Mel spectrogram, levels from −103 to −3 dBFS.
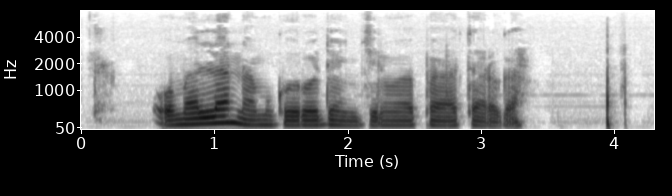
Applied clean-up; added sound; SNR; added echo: none; none; none; none.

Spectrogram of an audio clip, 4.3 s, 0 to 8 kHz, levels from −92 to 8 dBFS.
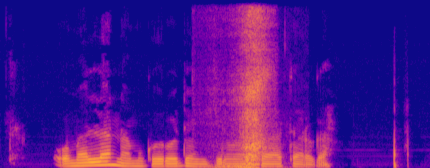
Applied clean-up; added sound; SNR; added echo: none; Hiss; 0 dB; none.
